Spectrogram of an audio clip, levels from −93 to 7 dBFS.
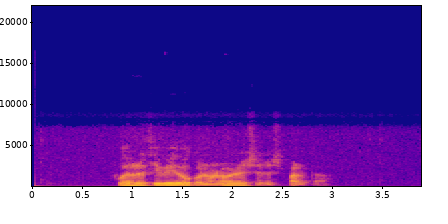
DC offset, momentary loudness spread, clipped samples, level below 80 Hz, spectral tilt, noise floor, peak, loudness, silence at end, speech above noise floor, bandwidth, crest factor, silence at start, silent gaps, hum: under 0.1%; 14 LU; under 0.1%; -50 dBFS; -9 dB/octave; -58 dBFS; -2 dBFS; -15 LUFS; 1 s; 43 dB; 7.4 kHz; 16 dB; 0.05 s; none; none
